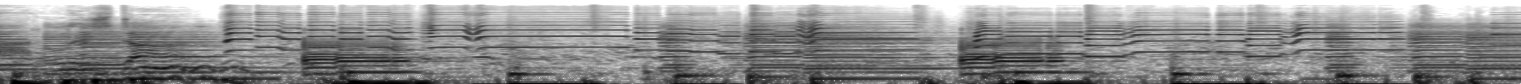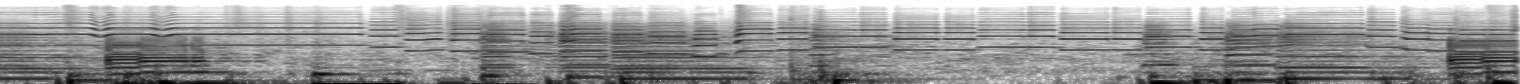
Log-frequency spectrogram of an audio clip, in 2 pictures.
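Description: Blues band's instrumental break: a saxophone section plays riffs and held notes over drums and upright bass, with a couple of long notes bent down in pitch and back.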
